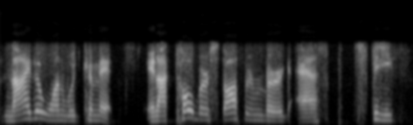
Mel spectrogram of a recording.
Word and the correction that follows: Stief: I should be pronouncing his name Stief and not Stife, outright to kill Hitler, and Stief refused.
